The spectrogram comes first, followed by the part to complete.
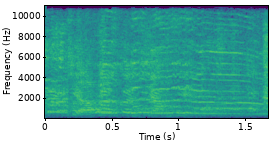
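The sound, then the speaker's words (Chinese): A crowded flock of native chickens on a farm, hens in front and roosters kept separately to the right, with large electric fans placed around for ventilation, clucking together in a dense, steady chorus of overlapping mid-pitched calls that never pauses. “前面呢是母鸡，右边则是公鸡，就是要防止比较凶猛的公鸡去欺负母鸡。”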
